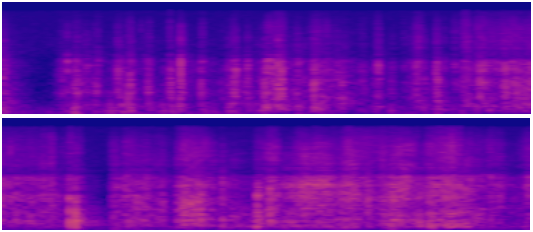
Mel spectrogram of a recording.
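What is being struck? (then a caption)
Inflated plastic garbage bag. A large black plastic garbage bag, puffed up with air into a taut hollow shape, is tapped and scratched by fingertips and nails. Dense, irregular crinkling and crackling pops sound from the stretched film, bright and crisp, with short sharp snaps rising above a continuous rustle.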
